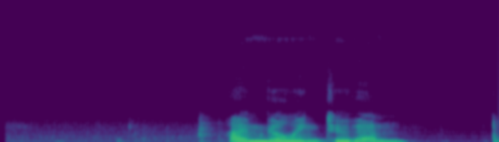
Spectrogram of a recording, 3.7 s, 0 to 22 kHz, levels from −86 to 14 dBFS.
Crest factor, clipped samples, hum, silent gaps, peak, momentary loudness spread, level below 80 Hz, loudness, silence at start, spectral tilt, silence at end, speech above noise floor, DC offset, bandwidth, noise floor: 16 dB; under 0.1%; none; none; -6 dBFS; 13 LU; -60 dBFS; -20 LUFS; 1.5 s; -11 dB/octave; 0 s; 50 dB; under 0.1%; 4.4 kHz; -68 dBFS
